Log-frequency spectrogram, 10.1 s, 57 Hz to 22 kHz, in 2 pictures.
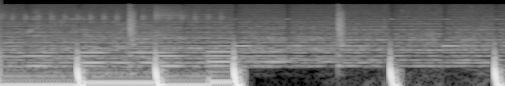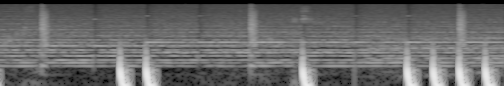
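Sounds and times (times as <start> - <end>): deep bass hits: 0.0 - 2.4
sustained synth pad: 0.0 - 9.6.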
